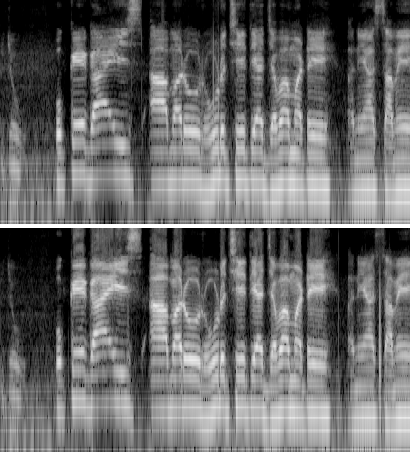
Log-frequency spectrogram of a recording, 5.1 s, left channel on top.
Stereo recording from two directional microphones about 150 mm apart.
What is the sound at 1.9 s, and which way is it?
Speech, 30° right (ahead or behind).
